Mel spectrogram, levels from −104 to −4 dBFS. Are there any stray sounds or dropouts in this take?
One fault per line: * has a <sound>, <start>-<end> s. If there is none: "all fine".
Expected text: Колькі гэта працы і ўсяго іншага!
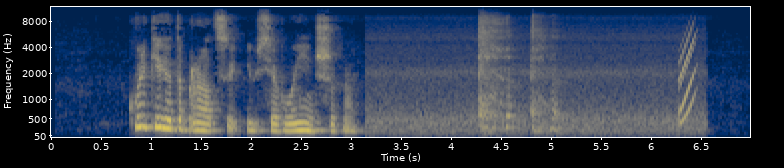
* has a cough, 4.3-5.2 s
* has a chirp, 6.3-6.5 s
